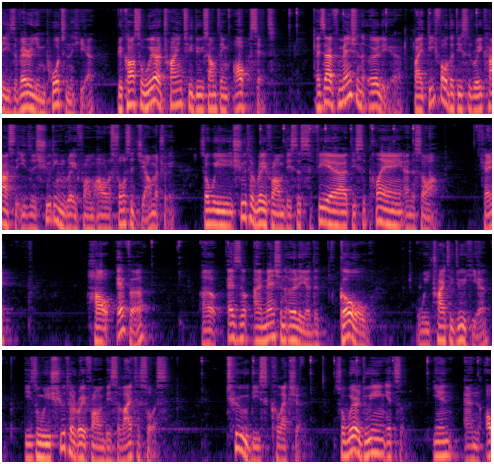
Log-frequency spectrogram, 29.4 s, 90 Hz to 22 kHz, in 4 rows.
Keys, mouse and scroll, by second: 2.6 d, 3.1 right click, 3.5 d, 3.6 d, 4.3 click, 4.8 x, 5.2 click, 6.1 x, 6.5 click, 10.3-13.6 typing, 11.3 click, 12.0 click, 12.6 click, 13.3 click, 17.0-18.2 middle drag, 18.2 d, 18.6-19.9 right drag, 19.9 d, 24.7 d, 25.1-25.9 drag, 25.9-29.3 typing, 26.4 click, 27.1 click, 28.0-28.5 drag, 29.2 click.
